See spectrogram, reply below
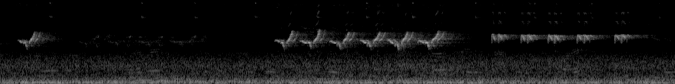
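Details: Bird chirping: a soft short phrase, then a louder burst of rapid sharp chirps, followed by a run of clipped, evenly spaced high notes, with low rumble beneath.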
